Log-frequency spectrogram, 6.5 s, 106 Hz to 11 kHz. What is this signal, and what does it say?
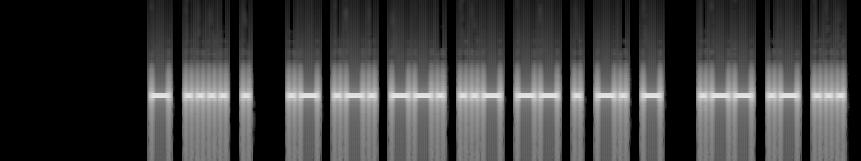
Morse code, heard as a keyed tone, about 28 wpm, 700 Hz. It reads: THE ARGUMENT WAS
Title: Sentences from Top 1400 Words 28wpm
